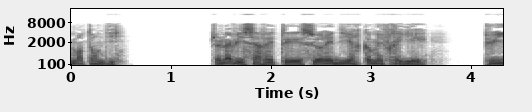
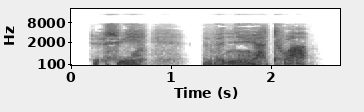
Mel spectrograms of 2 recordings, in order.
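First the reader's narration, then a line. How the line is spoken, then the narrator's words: Murmured. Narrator (French): murmurai-je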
